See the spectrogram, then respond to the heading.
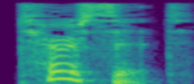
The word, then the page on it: tercet: British English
